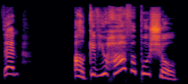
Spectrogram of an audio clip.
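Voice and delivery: lightly voiced small boy; boy bargaining. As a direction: offer it like a hopeful child.

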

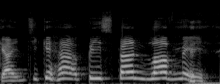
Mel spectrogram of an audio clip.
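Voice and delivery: mock desperate uncle pleading with nephew; needy uncle plea. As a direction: beg half-laughing for affection. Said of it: "thirsty uncle type stuff".

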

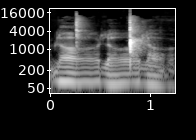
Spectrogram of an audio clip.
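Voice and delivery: hushed congregation parody; background murmur. Retold or imitated. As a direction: murmur like the back pews. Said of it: "everyone in the background goes".

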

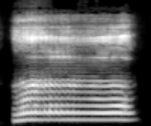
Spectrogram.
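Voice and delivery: imitating a baby's gargle grunt; a toddler's little copycat grunt; baby gargle sound. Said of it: "She's like".

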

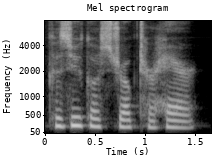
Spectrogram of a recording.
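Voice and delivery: ordinary delivery

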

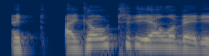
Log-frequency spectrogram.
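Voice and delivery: usual speaking voice

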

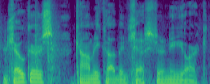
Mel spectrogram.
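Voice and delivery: ordinary delivery

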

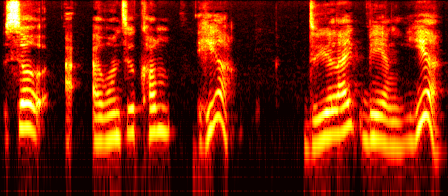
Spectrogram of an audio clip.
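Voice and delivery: halting, careful Botswanan accent. Shown as a demonstration. Actress shows her audition talk with the director, Botswanan accent. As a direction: try out a freshly learned Botswanan accent, softly. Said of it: "just learned this Botswanian accent".

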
